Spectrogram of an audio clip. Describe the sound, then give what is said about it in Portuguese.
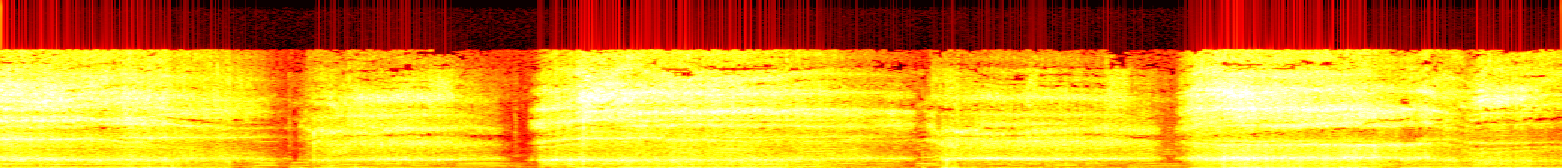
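A man lying on his back snores heavily in his sleep, stirring restlessly, about five long, rasping breaths with short pauses between, punctuated by snorts, loud. “se agitava, soprando e roncando.”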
